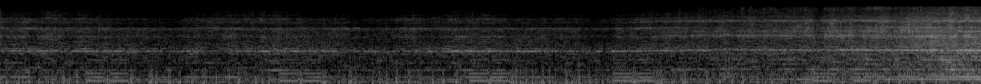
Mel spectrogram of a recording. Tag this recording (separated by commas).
Water vehicle, speedboat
